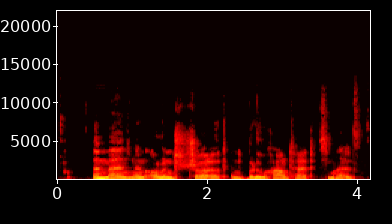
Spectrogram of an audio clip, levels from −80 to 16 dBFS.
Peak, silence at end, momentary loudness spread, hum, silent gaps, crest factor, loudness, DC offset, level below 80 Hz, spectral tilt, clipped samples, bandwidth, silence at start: -8 dBFS; 0.15 s; 13 LU; none; none; 16 dB; -24 LUFS; under 0.1%; -62 dBFS; -7 dB/octave; under 0.1%; 10.5 kHz; 0.5 s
